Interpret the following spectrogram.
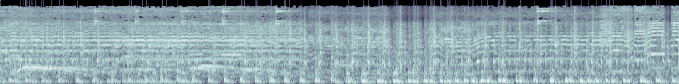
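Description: Loud live festival music: a shrill reed wind instrument sliding between notes over fast, steady drumming at about six strokes a second.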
